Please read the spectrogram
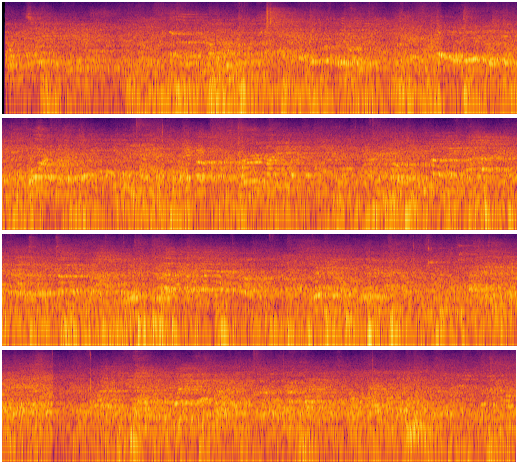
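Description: Crowd chatter of many overlapping voices echoing in a large indoor hall, with scattered thuds throughout.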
